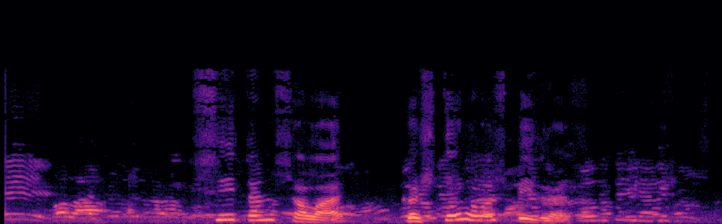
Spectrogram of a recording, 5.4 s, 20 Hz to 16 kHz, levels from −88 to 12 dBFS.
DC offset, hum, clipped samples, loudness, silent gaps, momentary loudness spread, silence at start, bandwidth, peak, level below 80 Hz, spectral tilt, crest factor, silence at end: under 0.1%; none; under 0.1%; -18 LUFS; none; 18 LU; 0.05 s; 11 kHz; -2 dBFS; -70 dBFS; -6 dB/octave; 18 dB; 0.3 s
